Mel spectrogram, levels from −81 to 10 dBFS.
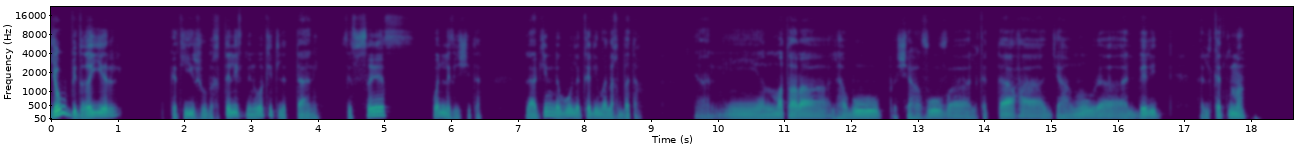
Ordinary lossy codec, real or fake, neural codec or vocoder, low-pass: none; fake; autoencoder, 48 kHz, 128 numbers a frame, DAC-VAE, trained on Japanese speech; none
